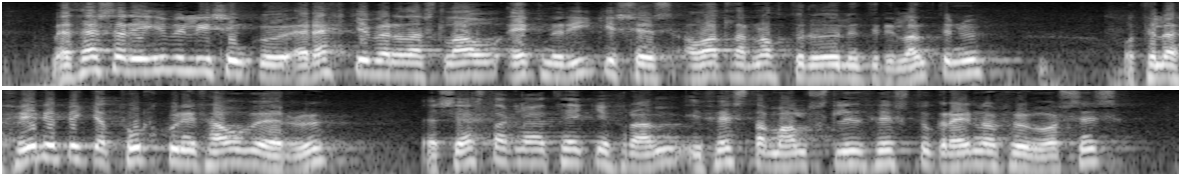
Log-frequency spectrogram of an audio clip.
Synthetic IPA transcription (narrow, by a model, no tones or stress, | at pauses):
mʔɛðθɛsːaɾɪiːvɪɾliːsiŋkʏɛɾɛhcɪvɛːɾɪðast̪laːwejknɾiːcɪsɪnsa̰wat̪laɾnawht̪ʏɾʏœːðlɪnt̪ɪɾilant̪ɪnʏ | ɔ̰ɣt̪ʰɪlaðfɪːɾɪpɪcːat̪ʰowl̥kʏniθaːwvɛːɾʏɛ̰ɾ̥sjɛr̥st̪ʰaklɛɣat̪ʰɛːcɪfɾamːifɪr̥st̪amawlst̪lɪːðfɪst̪ʏkɾeːjnaɾfʏɾmasɪns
